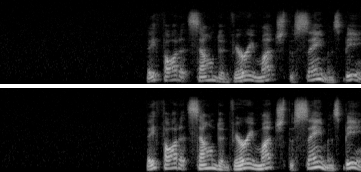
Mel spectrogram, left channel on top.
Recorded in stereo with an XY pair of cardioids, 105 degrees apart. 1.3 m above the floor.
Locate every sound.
1.5 s a woman speaking: 45° right, 0.8 m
